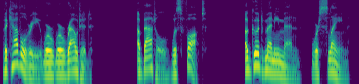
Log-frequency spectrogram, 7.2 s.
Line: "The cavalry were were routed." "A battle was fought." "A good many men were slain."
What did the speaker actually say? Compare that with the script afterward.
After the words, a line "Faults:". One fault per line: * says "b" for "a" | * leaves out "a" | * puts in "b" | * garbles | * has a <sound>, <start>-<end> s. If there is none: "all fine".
"The cavalry were were routed." "A battle was fought." "A good many men were slain."
Faults:
all fine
